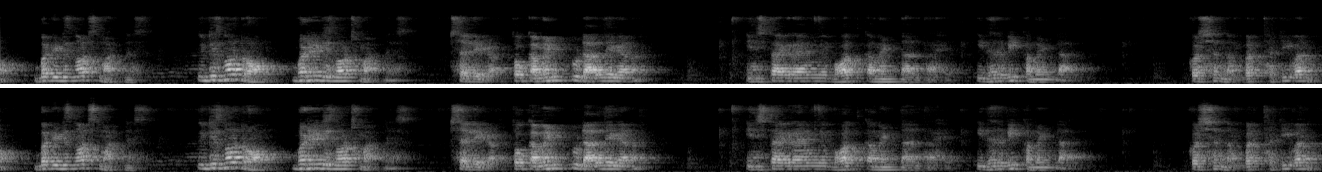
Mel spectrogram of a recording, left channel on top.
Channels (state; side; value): normal; both; correlation 0.67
